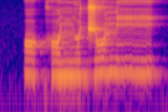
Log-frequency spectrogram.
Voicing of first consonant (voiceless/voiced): voiceless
